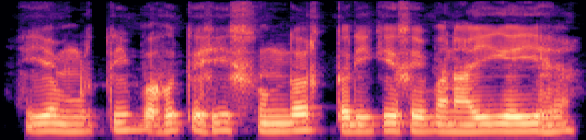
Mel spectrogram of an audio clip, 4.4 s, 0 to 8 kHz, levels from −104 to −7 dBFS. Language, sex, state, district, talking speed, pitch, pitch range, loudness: Hindi, male, Uttar Pradesh, Gorakhpur, 135 wpm, 125 Hz, 120-135 Hz, -18 LUFS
